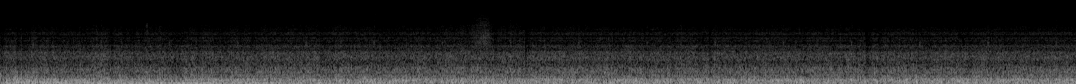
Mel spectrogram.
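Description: Steady low rumble of a car's interior road and engine noise, easing slightly in the first few seconds as the car slows on a wet road and comes to a stop in traffic.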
